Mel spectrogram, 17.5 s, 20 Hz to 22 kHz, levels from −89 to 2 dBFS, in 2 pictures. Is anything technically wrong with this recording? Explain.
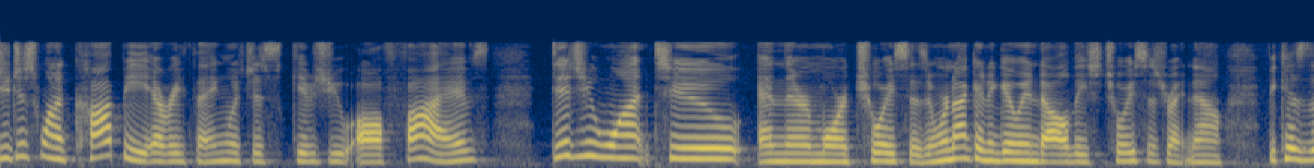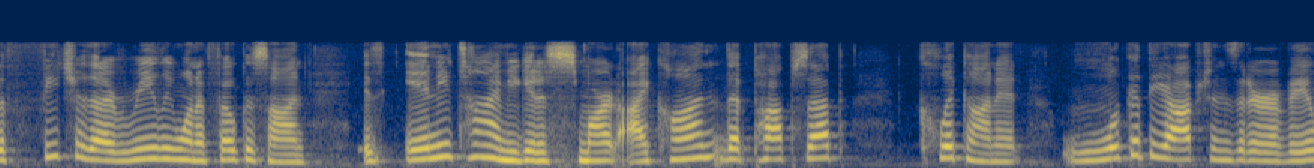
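Yes. Gain pumping runs through the whole clip: the level is pulled down on each loud sound, a swing of around 5 dB, most likely from gain set far too high with a fast limiter pulling it back. On a waveform, the loud passages look flattened and squashed. The 8 kHz top edge on the spectrogram comes from the call path.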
